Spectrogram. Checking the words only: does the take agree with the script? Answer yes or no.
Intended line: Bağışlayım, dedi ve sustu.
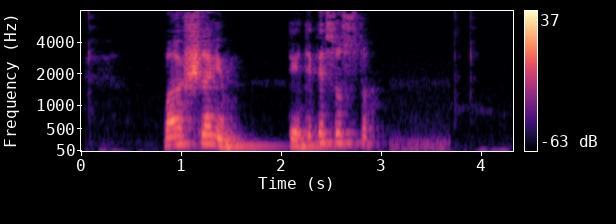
yes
